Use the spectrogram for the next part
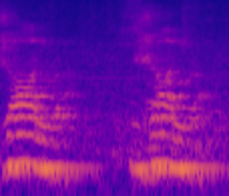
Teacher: Pay attention to the first sound. It's like sh, but you have to put your voice into it.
